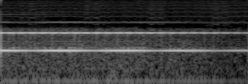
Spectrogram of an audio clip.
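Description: A singing bowl ringing on after a single strike: a clear, steady tone with a higher overtone above it, slowly fading.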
